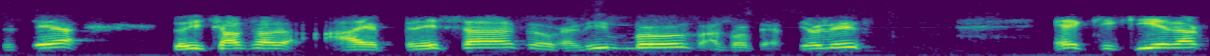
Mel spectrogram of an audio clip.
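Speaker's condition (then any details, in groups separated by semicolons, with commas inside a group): Down syndrome; trisomy 21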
